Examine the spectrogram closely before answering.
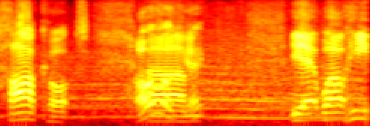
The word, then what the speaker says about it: Charcot: from Hayfen saying that Charcot's name's pronounced Harcot. Oh, okay. Yeah, well, he needs to send a very polite email to his parents and explain to them why his name is now Charcot.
